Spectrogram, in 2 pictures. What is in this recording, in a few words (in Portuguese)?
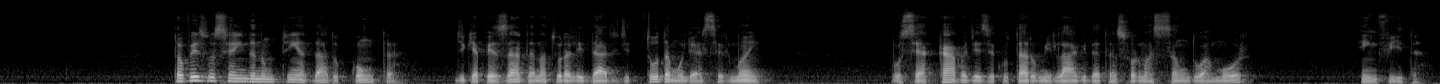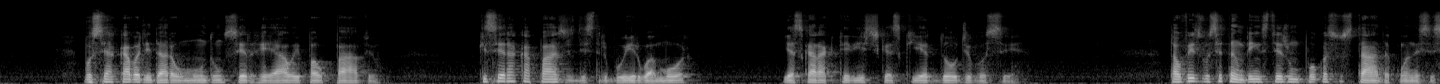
PARA MAE 1 ANO - M, Só Voz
